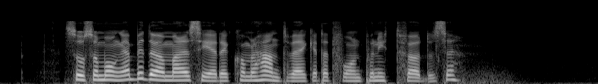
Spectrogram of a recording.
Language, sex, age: Swedish, female, 31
